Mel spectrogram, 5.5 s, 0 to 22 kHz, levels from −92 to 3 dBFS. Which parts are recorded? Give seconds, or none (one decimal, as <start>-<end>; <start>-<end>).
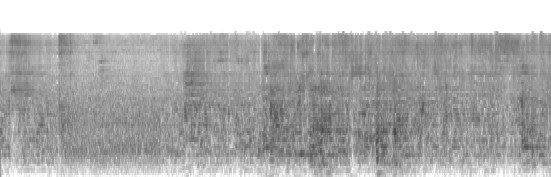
0.5-1.6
